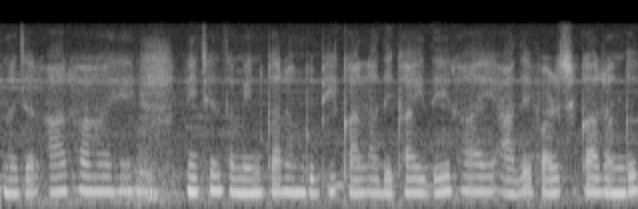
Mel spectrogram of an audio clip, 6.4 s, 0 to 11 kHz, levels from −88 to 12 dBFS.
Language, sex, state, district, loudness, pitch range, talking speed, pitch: Hindi, female, Bihar, Vaishali, -17 LUFS, 180-195 Hz, 180 wpm, 185 Hz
